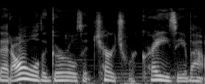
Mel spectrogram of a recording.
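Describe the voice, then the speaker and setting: Moderate pace and ordinary pitch variation, with music in the background. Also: woman. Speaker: storyteller. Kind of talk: folk story narration.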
